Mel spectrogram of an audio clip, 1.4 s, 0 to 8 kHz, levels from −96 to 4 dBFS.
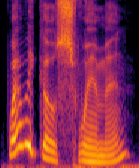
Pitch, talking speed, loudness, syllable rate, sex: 160 Hz, 170 wpm, -15 LUFS, 5.0 syllables/s, male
